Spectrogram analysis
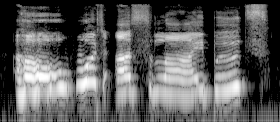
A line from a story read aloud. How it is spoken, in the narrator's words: she cried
